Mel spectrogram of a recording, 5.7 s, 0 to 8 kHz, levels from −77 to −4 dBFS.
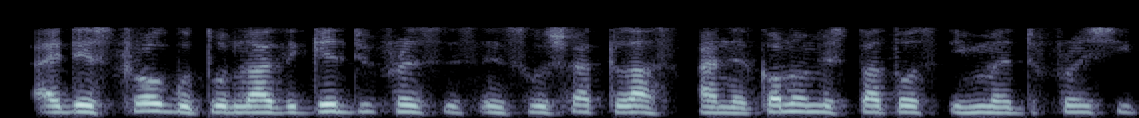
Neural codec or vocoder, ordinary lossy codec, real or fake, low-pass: codec, 16 kHz, 0.3 kbps, FocalCodec; AAC, 16 kbps; fake; 7.2 kHz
